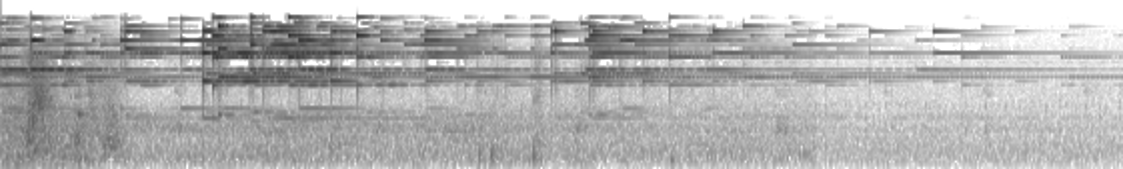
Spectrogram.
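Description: Wind chimes ringing: many overlapping high, clear metallic tones, busiest in the first few seconds, then thinning out and fading away about ten seconds in.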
